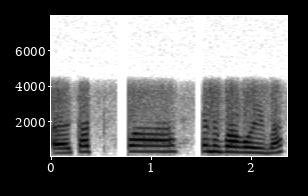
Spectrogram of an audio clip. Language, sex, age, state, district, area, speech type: Assamese, female, 18-30, Assam, Darrang, rural, conversation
